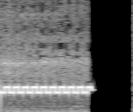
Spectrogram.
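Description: A single electronic telephone ring tone, a steady bright beep lasting about two-thirds of a second before cutting off, loud and close, heard while calling friends.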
